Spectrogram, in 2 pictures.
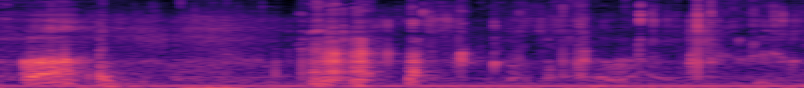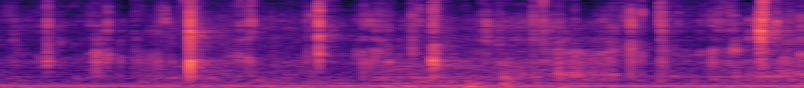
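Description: A person chewing a mouthful of moist strawberry cake, with many small irregular wet mouth clicks and smacks.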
